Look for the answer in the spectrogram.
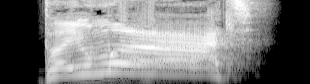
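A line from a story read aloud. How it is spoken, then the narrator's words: Shouted. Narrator (Russian): заорал я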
